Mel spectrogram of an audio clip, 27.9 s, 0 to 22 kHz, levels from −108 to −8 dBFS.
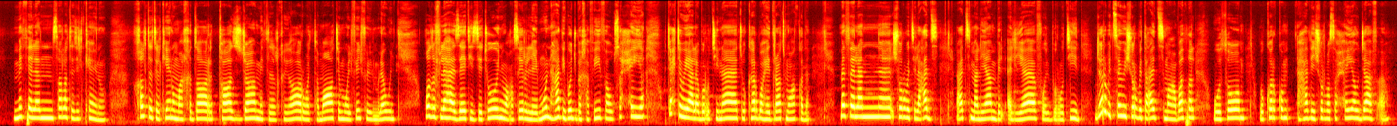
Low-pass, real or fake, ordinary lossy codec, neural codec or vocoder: none; real; none; none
